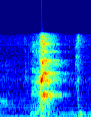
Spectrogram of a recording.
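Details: A small pet dog at the door barking because it wants to come inside: one sharp, loud bark with a rich, harsh tone, then a faint short echo-like yip, over a low steady hum.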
